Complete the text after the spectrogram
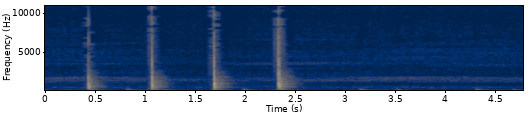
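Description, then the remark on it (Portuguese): Four firm, evenly spaced knocks on a wooden hotel room door ring out, followed by a few softer, duller thuds trailing off in the quiet. “No instante que o ponteiro dos relógios apontaram em direção ao norte, ouviram o um som de madeira e um batido na porta.”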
